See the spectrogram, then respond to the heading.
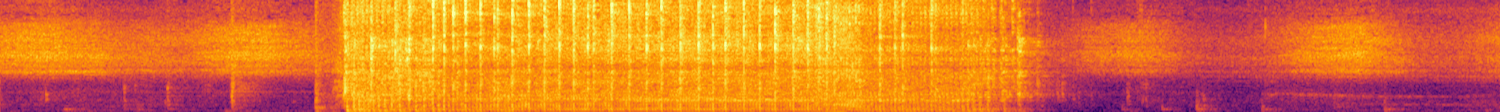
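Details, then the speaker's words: Echo two-stroke hedge trimmer, nearly new, fitted with a replacement engine after being run on straight gas: snaps to a high buzzy run for about three seconds, then drops back. It runs only on choke and dies when the choke is moved. "Well, that's not very encouraging. Yeah, move the choke lever and it won't run. They actually told me they did a hedge trimming job running it on choke."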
